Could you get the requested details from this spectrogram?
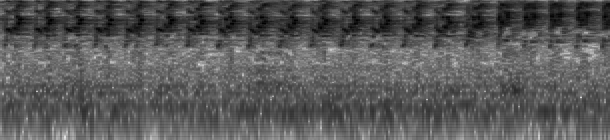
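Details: Lovebird chattering without pause: a fast, steady stream of very high, shrill chirps, several per second, with a quiet background.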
